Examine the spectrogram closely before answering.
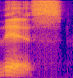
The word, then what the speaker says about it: this: this this this now one common mistake here is to pronounce this with a d sound big mistake that sounds like this this this this this this this this d i s is something you see people text often to replace this right this this okay but it sounds different and is not the correct th sound then the unvoiced sound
